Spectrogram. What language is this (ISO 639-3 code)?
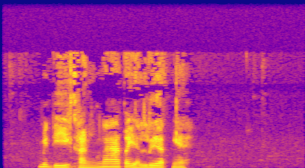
tha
